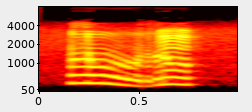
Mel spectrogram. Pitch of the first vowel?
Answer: falling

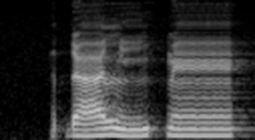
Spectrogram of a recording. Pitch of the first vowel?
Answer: rising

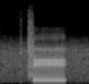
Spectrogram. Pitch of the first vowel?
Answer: high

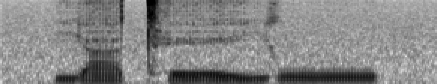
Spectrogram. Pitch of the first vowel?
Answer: low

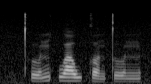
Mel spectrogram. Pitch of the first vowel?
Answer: rising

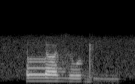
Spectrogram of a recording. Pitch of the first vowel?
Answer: high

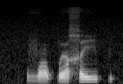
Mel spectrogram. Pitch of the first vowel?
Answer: low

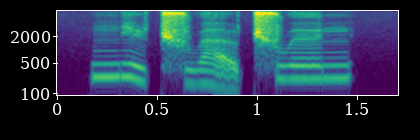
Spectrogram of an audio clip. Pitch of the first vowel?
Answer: falling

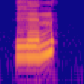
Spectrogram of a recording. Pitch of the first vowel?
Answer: rising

